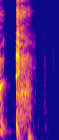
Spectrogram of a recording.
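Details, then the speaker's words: One short, harsh adult cough burst while speaking, preceded by a fading throaty sound, possibly throat clearing, in a quiet room. "see why I coughed up like that because I think the reason is I don't need to brush over this I need to get into this"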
